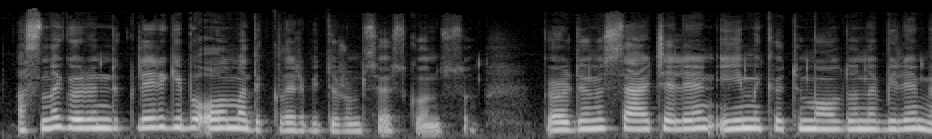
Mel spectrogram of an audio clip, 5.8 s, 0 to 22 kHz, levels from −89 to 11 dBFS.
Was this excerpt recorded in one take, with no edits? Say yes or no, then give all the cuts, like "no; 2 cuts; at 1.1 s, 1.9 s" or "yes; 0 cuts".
yes; 0 cuts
